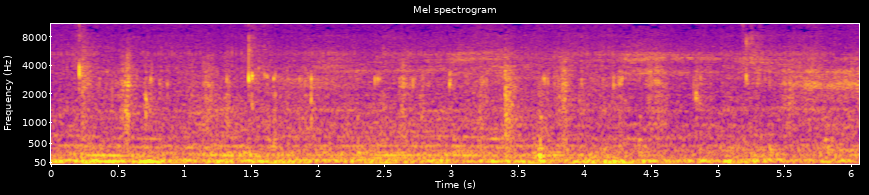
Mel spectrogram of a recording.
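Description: A person chewing a mouthful of chili dog with the mouth closed, making small scattered wet clicks over a low steady hum.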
